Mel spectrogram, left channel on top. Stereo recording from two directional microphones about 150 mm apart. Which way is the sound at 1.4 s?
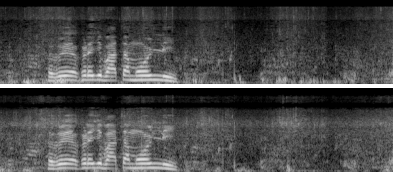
45° left (ahead or behind).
